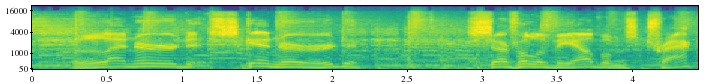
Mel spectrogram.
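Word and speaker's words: Lynyrd Skynyrd: here 1973 Leonard Skinner released their debut album pronounced Leonard skiner several of the albums track remain among the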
